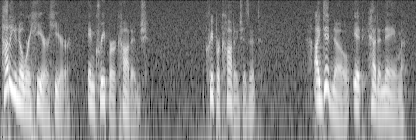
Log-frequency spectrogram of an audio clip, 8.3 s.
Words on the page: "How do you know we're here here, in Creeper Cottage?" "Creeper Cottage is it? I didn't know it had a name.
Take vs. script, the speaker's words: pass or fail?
fail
